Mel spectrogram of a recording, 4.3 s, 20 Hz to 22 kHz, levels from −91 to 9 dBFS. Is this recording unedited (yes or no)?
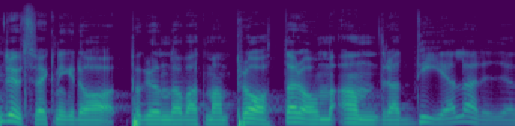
yes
